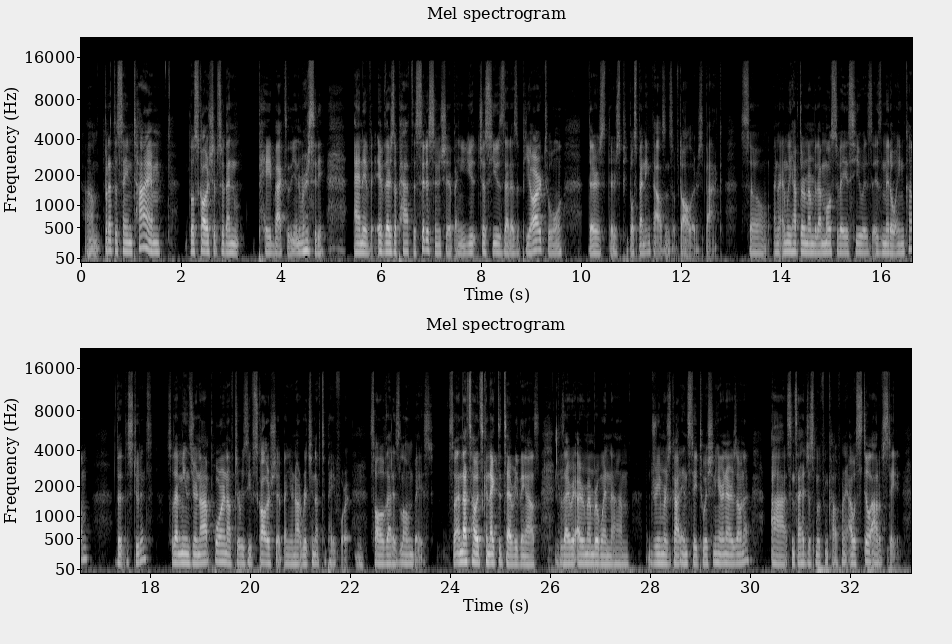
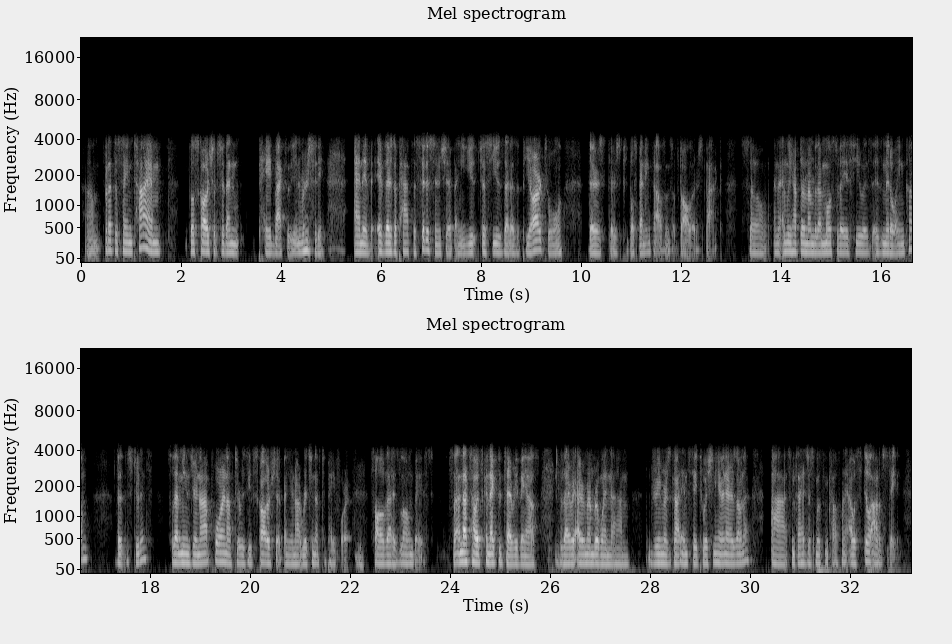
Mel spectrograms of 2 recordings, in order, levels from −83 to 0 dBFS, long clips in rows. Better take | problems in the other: first | garbled, watery; badly; nothing above 4 kHz

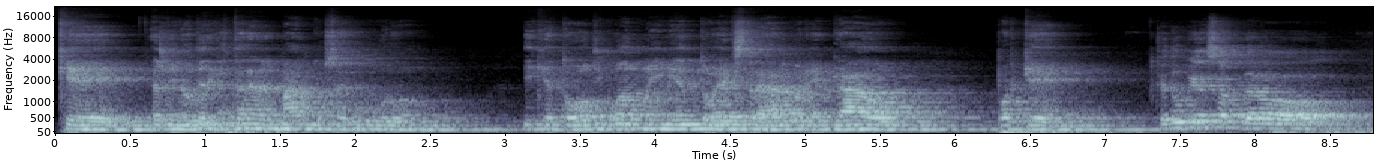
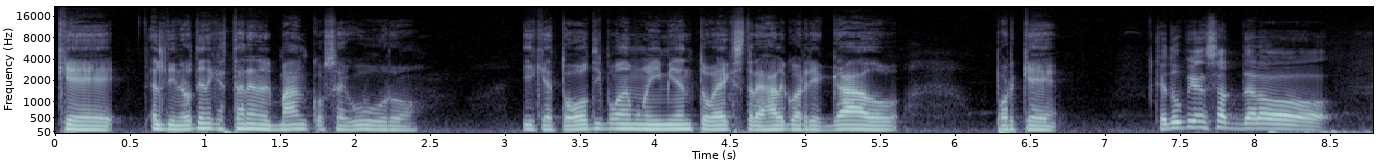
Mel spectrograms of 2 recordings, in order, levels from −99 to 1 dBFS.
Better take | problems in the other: second | off-mic speech; far // room echo; noticeable; dies away in 1.4 s

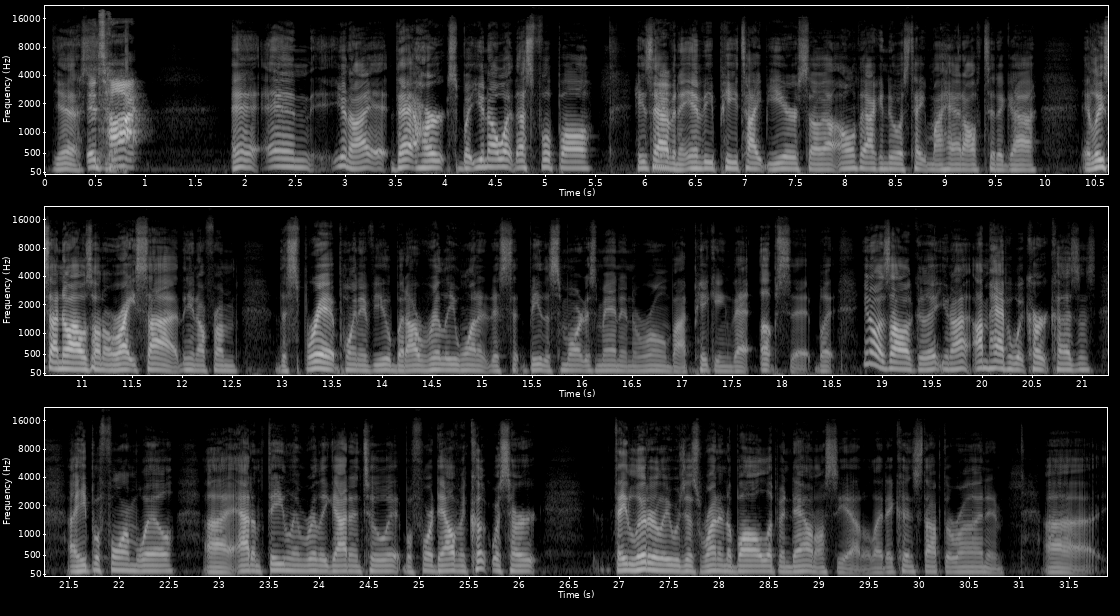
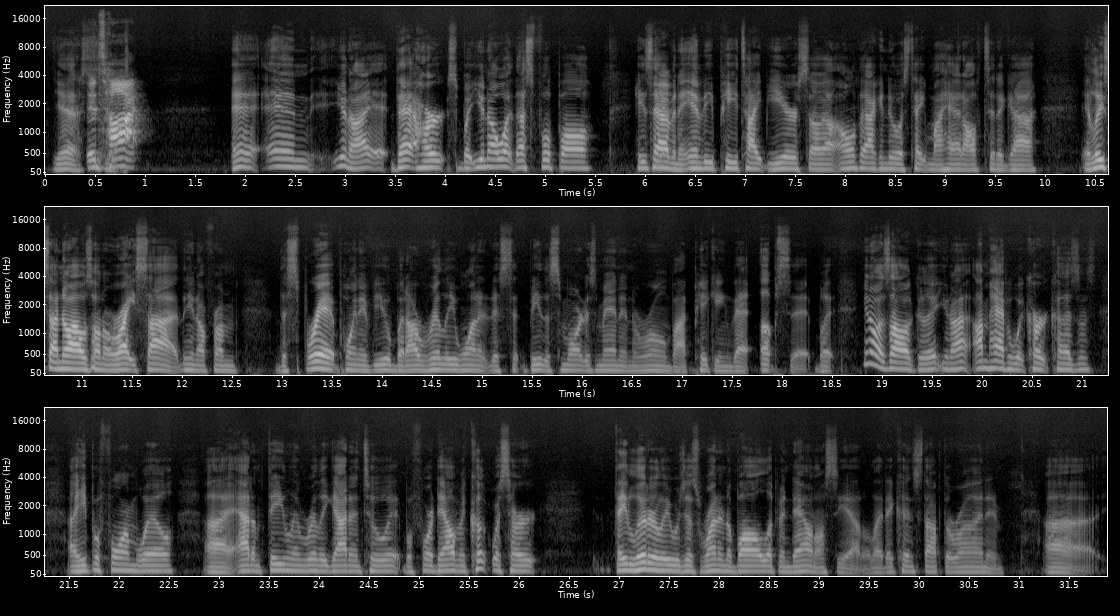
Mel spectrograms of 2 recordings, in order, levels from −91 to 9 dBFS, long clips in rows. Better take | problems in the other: first | hiss; faint; throughout; 25 dB below the speech

